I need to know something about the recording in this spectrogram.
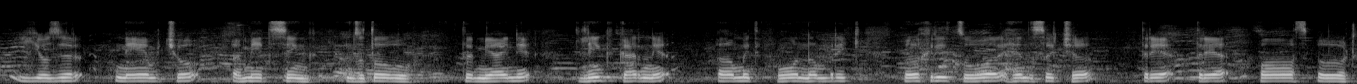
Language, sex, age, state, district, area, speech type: Kashmiri, male, 30-45, Jammu and Kashmir, Bandipora, rural, read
